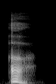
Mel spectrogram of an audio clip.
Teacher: The schwa is a very weak vowel sound. It sounds like uh just a tiny bit of air.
